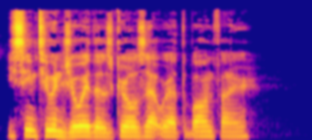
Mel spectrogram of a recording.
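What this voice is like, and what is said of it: Sarcastic tone. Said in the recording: “that was sarcastic. ... sarcasm.”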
